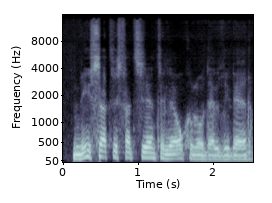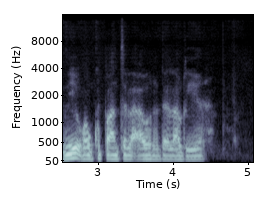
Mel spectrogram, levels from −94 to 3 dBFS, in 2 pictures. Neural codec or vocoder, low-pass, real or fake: codec, 44.1 kHz, 7.8 kbps, DAC; 14.4 kHz; fake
